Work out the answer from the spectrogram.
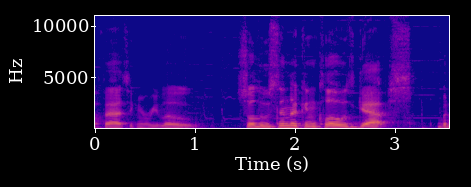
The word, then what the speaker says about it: Lucinda: So it's Lucinda and not Lucinda. I used Google to hear it, so I knew how to pronounce it.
